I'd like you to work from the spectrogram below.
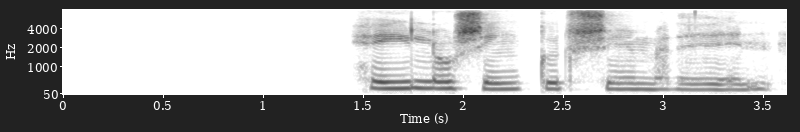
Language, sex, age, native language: Icelandic, female, 9, Icelandic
